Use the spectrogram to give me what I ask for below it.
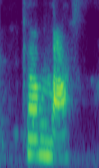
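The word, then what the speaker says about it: כנף: Aqui na tradução hebraica, ela tem a conotação de ela, a pronúncia dela é canast, que significa asas, o manto, né?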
